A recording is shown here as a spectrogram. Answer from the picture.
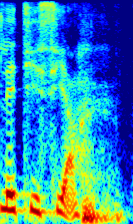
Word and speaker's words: Lætitia: My name is Leticia which is obviously French. And uh don't look at how it's spelled. This is a Latin spelling, so don't look at it. It's pronounced Leticia. Um, I'm a Posgress SQL DBA since 2007.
